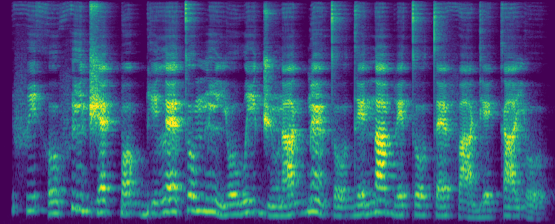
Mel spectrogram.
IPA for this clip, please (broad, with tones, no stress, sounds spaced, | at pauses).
f i˦ h o˧ f ĩ˦ d͡ʒ ɛ˧ k͡p ɔ˧ ɡ͡b i˧ l ɛ˦ t o˦ m ĩ˦˨ j o˧ w i˧ d͡ʒ ũ˨ ɾ a˨˦ ɡ͡b ɛ̃˦˨ t o˧ d e˧ n a˦ b e˧ t o˧ t ɛ˧ f a˨ ɡ e˨ k a˧ j o˨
